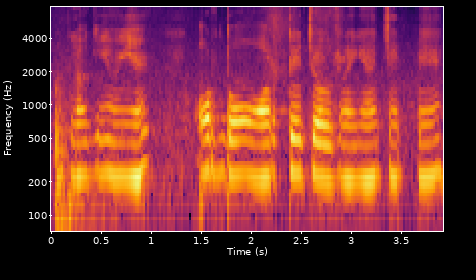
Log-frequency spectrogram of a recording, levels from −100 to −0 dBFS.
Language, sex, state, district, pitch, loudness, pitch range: Hindi, female, Punjab, Kapurthala, 225 Hz, -16 LUFS, 220-240 Hz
